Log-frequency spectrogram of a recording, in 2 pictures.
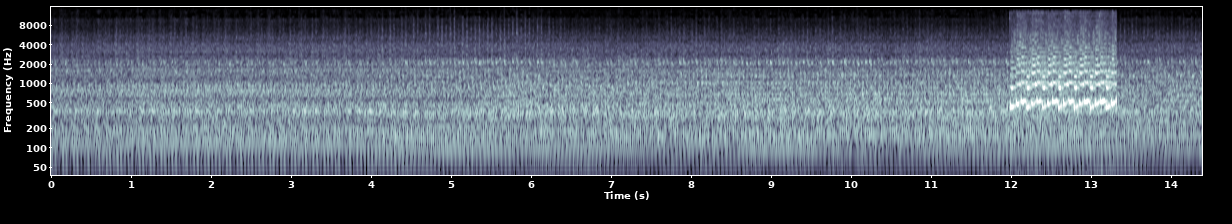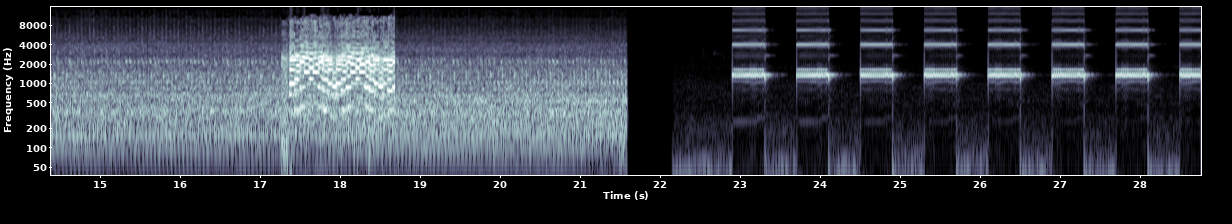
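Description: Truck engine running steadily, with two long horn blasts about halfway through. The engine then cuts off, and a run of about eight short, evenly spaced beeps follows near the end.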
